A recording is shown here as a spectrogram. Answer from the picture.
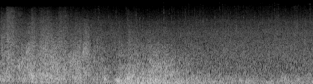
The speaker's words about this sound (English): I'd never seen a storm like this. The rain drenched us as soon as we got out.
